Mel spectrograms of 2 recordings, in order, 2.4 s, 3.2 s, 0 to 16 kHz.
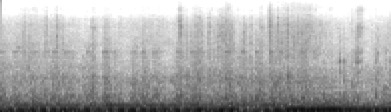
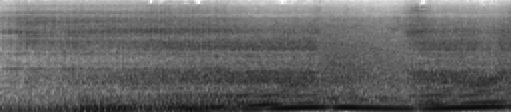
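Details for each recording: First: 60-year-old vintage Toyota JDM car, started cold after sitting a couple of weeks: deep, lumpy rumble surging and sagging unevenly; has been cutting in and out and running rough, carburetor suspected, not confirmed. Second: 60-year-old vintage Toyota JDM rear-wheel-drive car after carburetor rebuild and reassembly: engine climbs smoothly through a couple of revs, then drops back to a steady, even idle; idling nicely, running much better.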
